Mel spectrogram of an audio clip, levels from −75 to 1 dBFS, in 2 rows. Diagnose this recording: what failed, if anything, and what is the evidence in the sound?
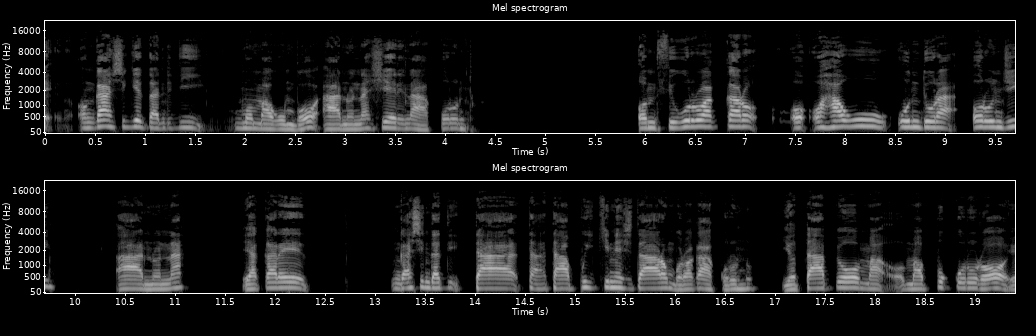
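The codec stage failed: the speech was likely squeezed through MP3 compression at a low bitrate, which fits something around 48 kbps. Short of bits, the encoder drops weak frequency lines, and they flicker in and out between frames. Throughout the clip that gives the speech a plainly audible watery, swirling texture, with metallic chirps on s sounds and smeared consonant attacks. Nothing is present above 16 kHz, where the encoder cut the treble off.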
